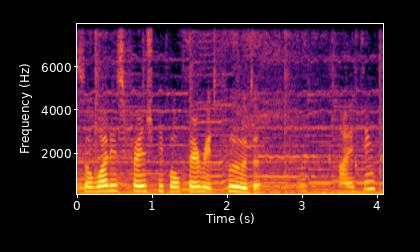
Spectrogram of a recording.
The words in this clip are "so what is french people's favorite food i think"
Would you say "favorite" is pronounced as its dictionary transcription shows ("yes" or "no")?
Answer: no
